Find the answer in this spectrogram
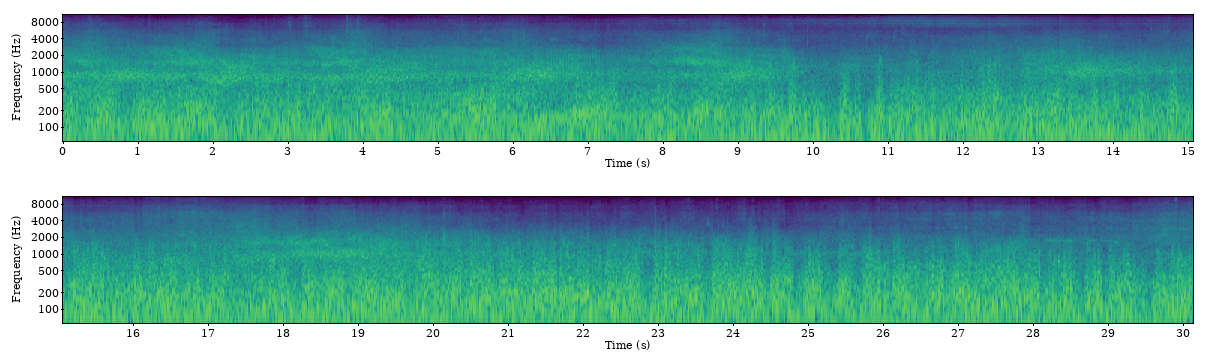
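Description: Wind rushing over the camera microphone of a moving bicycle: a steady low rumble with a few swells that come and go.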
